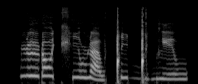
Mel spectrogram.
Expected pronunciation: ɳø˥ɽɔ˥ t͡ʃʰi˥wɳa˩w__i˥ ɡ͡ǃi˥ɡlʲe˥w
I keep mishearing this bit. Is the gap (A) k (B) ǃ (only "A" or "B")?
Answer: B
